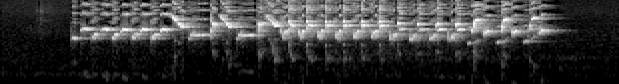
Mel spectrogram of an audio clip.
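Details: European goldfinch singing in the Cobia Málaga song style: a fast, unbroken run of bright tinkling twitters and buzzy trills lasting about three and a half seconds, with clean silence before and after.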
